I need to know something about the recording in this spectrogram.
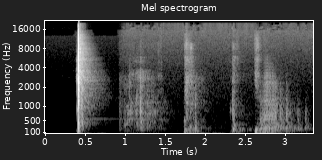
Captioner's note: lid thuds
